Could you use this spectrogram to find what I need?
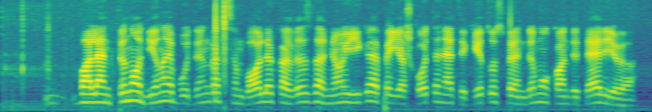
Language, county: Lithuanian, Marijampolė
